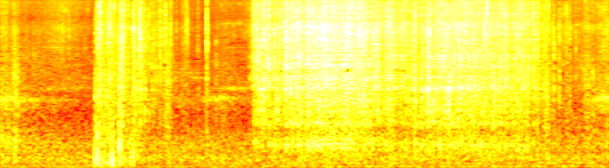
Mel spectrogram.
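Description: Bird seed being poured from a container into a hanging bird feeder: a dry, rattling hiss of seed lasting about two seconds, preceded by a brief knock about a second in.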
